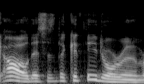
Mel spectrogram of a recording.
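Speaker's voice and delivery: ordinary delivery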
